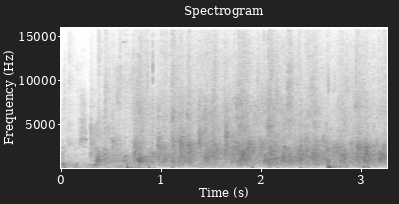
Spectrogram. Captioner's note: applause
